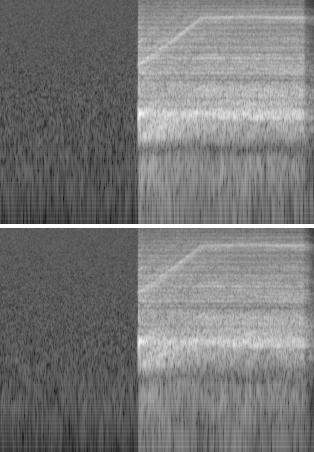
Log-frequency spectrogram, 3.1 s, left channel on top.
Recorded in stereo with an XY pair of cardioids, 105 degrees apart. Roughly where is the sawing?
Ahead left.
